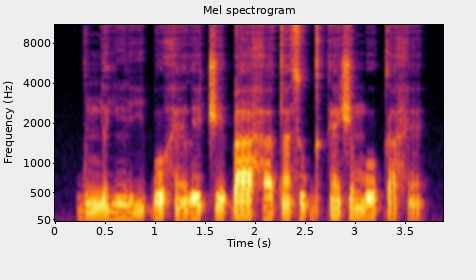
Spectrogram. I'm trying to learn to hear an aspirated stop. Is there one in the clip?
no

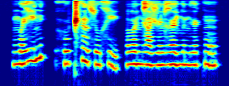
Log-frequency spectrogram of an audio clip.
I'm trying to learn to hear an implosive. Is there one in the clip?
no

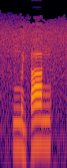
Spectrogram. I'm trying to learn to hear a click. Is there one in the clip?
no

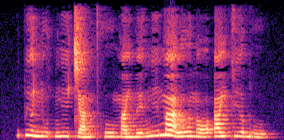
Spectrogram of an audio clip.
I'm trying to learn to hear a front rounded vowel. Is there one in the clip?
no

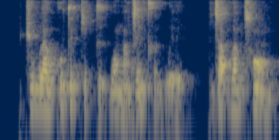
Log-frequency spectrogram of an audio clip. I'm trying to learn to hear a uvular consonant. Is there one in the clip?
no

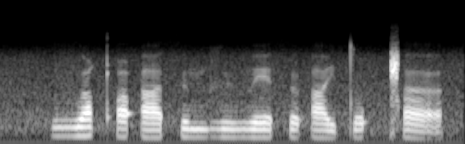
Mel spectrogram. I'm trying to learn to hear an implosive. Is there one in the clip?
no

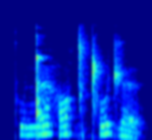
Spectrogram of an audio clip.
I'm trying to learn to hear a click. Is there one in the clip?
yes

